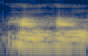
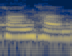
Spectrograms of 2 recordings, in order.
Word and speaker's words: Hang: They're pronounced hang hang in plural. Oh, hang hang, right.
